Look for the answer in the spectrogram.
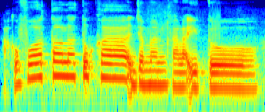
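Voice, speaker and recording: A man's voice: lively intonation, moderate pace, dark tone. Chatty man. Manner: chatty storyteller who acts out quotes in a high voice. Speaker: guest. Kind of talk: casual chat.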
